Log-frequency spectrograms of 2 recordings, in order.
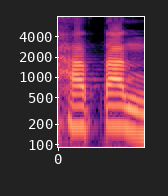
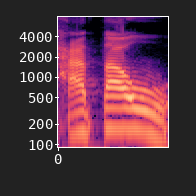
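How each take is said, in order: First: The final n is pronounced clearly. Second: The final n merges into a w sound. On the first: The speaker calls it wrong. "jangan dibaca hatan" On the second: The speaker calls it right. "tapi hatau, masuk ke huruf waw"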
